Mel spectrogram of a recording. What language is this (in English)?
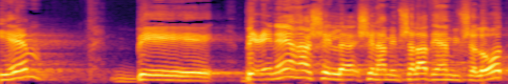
Hebrew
